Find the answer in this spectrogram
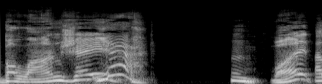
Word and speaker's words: Beringer: our guy's name is pronounced with an L, like Belanger. Wow, really? There's no L in there. This is getting confusing. How the hell do you say this kid's name? Belanger?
